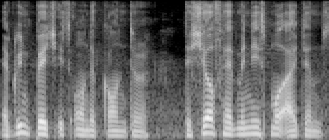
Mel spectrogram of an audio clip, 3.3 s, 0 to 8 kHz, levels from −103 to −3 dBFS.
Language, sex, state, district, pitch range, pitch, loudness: English, male, Nagaland, Dimapur, 105-130 Hz, 115 Hz, -19 LUFS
